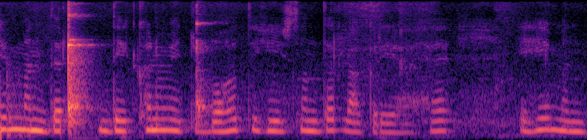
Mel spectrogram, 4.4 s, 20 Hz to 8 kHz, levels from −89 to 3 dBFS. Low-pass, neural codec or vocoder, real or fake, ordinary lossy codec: none; none; real; none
